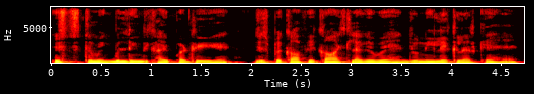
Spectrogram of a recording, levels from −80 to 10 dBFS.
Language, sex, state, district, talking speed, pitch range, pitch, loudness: Hindi, male, Jharkhand, Ranchi, 240 wpm, 115-130 Hz, 120 Hz, -17 LUFS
